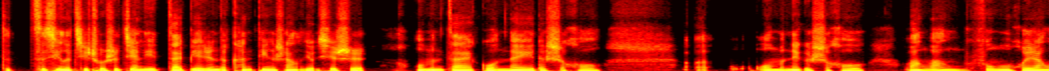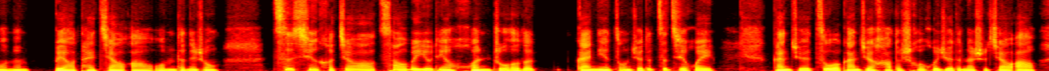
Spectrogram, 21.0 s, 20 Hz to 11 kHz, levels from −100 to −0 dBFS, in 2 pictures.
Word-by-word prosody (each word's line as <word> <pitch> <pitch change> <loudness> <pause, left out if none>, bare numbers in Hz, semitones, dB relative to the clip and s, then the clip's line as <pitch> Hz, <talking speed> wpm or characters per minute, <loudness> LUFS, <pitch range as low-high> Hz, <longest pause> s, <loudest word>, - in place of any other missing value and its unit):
的， - - -4 0.2
自 205 - -1
信 195 - +3
的 - - +6
基 180 - +1
础 - - 0
是 150 - 0
建 175 +3 +2
立 155 +1 +1
在 160 - +3
别 130 0 +1
人 150 +3 +3
的 155 - +1
肯 - - -2
定 80 -1 +2
上， 140 - 0
尤 75 - +2
其 - - -1
是 - - +1 0.5
我 - - +3
们 140 +1 +3
在 150 -3 +2
国 140 0 0
内 150 -2 +3
的 150 0 -2
时 - - -2
候， 140 +2 -3 0.9
呃， - - -10 0.5
我 135 - -1
们 125 +1 0
那 145 0 +4
个 140 -1 -1
时 140 - -2
候 160 +2 -2 0.4
往 155 +4 +1
往 155 -4 -1
父 190 -1 -3
母 145 -3 +2
会 160 +1 0
让 150 -2 +2
我 140 - 0
们 145 -1 -1 0.2
不 - - -2
要 140 -1 +4
太 150 0 -2
骄 145 -1 +1
傲， 145 -1 -2
我 140 - -1
们 140 +1 0
的 165 +3 -1
那 180 - 0
种 140 0 -2 0.5
自 240 - +1
信 225 -2 +1
和 185 - -3
骄 200 +2 -1
傲 210 -3 -1
稍 120 0 -2
微 125 0 +1
有 105 -4 +2
点 100 - +1
混 135 -6 +1
浊 145 +2 +1
的 195 +2 0 0.4
概 165 -3 +3
念， 145 0 +1
总 125 0 -2
觉 150 - +1
得 - - -3
自 210 - -2
己 - - -2
会， 165 -2 -1 0.6
感 155 -3 +3
觉 145 +2 +1
自 - - -5
我 170 - +4
感 165 -5 +1
觉 155 +3 +2
好 170 - -3
的 120 - -3
时 - - -4
候， 185 - -2
会 - - 0
觉 145 -2 +1
得 155 - -2
那 175 +1 +1
是 160 -3 0
骄 175 +3 0
傲。 90 - +1
150 Hz, 255 characters per minute, -25 LUFS, 140-165 Hz, 0.9 s, 的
